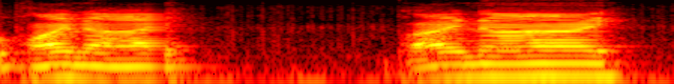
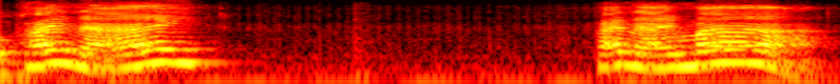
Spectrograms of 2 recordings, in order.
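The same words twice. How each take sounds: First: Pai nai said flat and even, syllable by syllable; flat textbook Thai. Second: "Pai nai, pai nai ma" lilting high with a rise on pai; sing-song native "pai nai ma", much higher; natural Thai. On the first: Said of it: "They don't go". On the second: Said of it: "They go". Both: Shown as a demonstration.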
